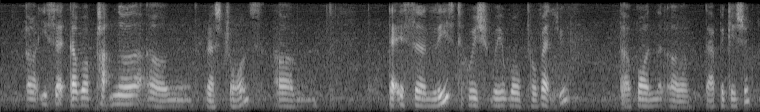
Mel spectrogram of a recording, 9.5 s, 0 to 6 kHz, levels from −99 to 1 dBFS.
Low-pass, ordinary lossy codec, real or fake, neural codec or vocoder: 5.4 kHz; none; fake; codec, 24 kHz, 0.9 kbps, WavTokenizer, medium speech release version 2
